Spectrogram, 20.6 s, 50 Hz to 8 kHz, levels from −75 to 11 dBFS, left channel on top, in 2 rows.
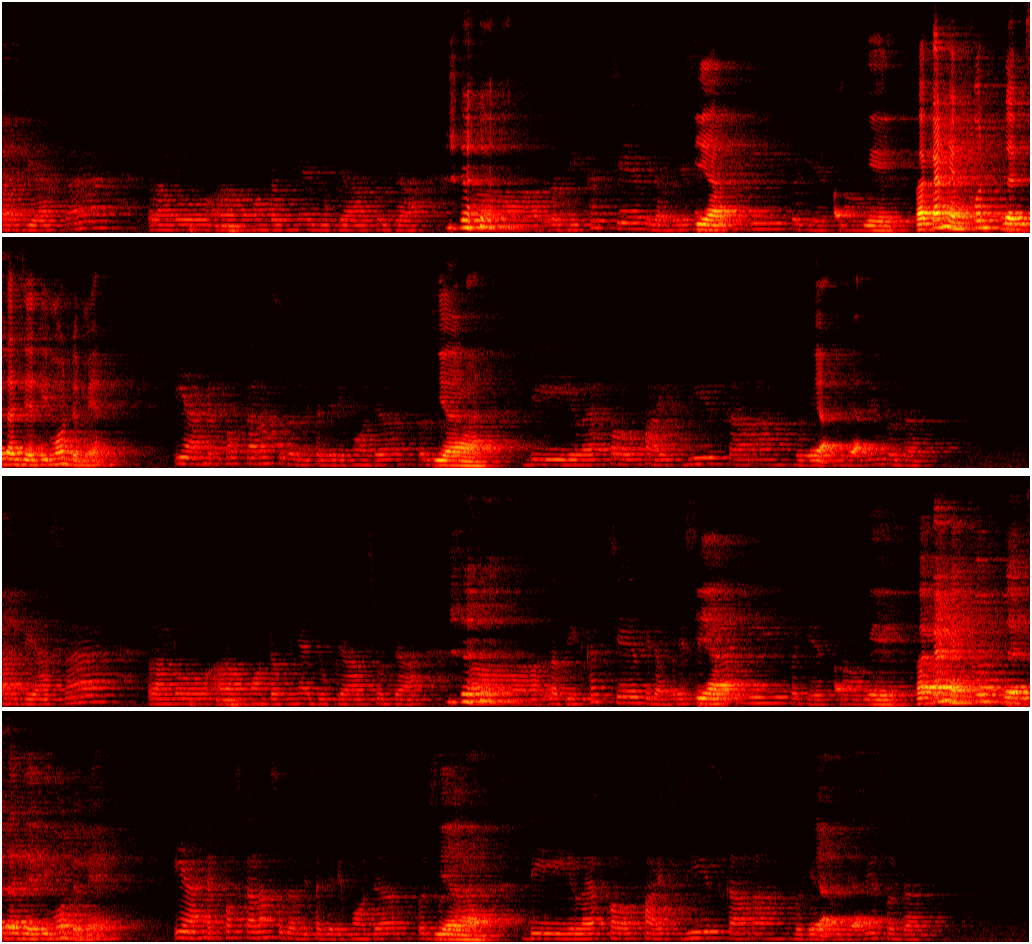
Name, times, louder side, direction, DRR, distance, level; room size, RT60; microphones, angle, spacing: voice 1, 0.0-9.0 9.3-9.9 12.0-19.5, right 1 dB, 45° right, 0 dB, 0.5 m, -40 dB
voice 2, 4.5-4.9 6.9-7.3 8.3-11.3 14.6-15.1 18.3-18.9, left 3 dB, 40° left, 3 dB, 0.4 m, -24 dB
4.3 x 4.1 x 2.4 m, 1.2 s
head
